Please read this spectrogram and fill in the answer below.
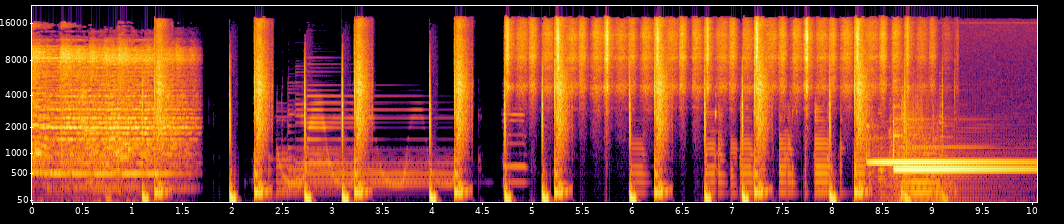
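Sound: doorbell ringing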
